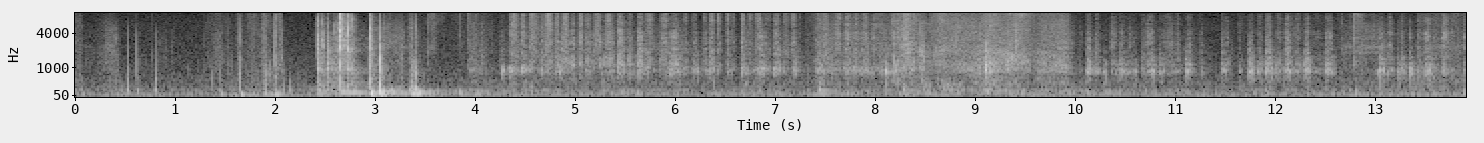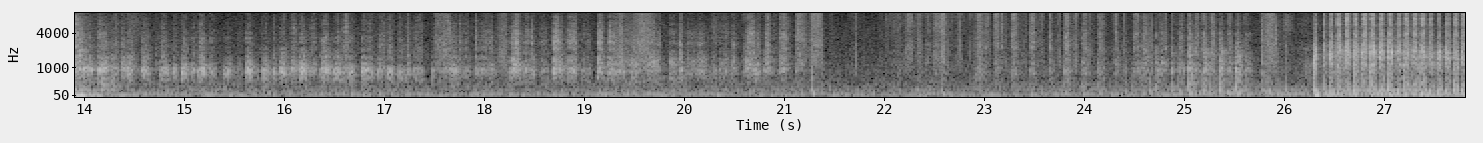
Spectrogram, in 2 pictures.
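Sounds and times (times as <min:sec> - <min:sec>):
noise: 0:00.0 - 0:27.7.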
